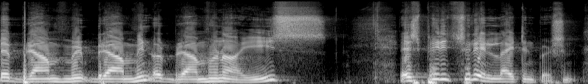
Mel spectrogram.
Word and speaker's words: Brahmana: A Brahmin or a Brahmana, as the Sanskrit word is properly pronounced, means a spiritually enlightened person.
